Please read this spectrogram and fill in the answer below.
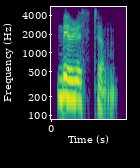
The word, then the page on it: meristem: Indian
